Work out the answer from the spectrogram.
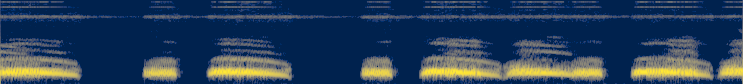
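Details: Loud spotted dove heard in decoy trapping; close, full-toned low coos, short notes alternating with longer rolling ones, delivered in quick succession with little pause.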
